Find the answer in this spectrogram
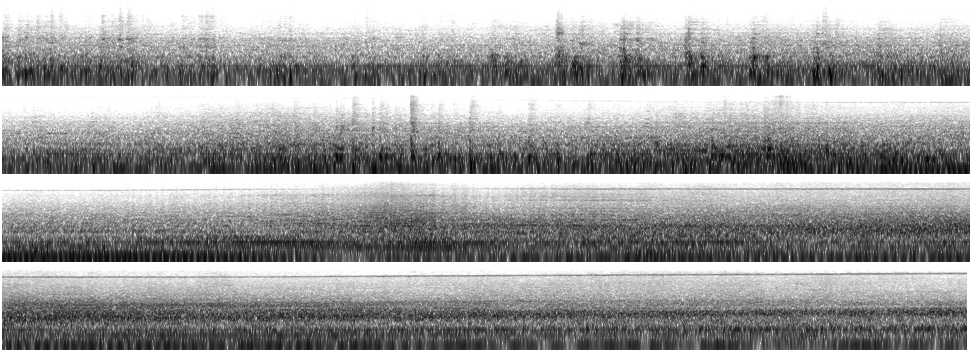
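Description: MBTA commuter-rail bilevel coaches rolling past, their wheels clicking over the rail joints for the first several seconds before the sound settles into a steady rumble. A thin high whine dips and then rises again over it.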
